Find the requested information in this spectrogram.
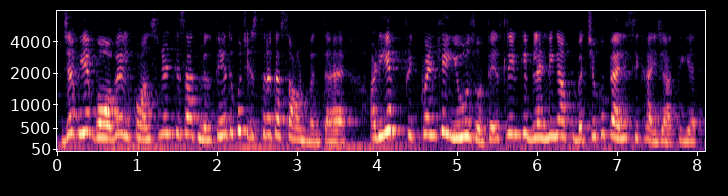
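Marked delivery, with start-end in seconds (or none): none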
